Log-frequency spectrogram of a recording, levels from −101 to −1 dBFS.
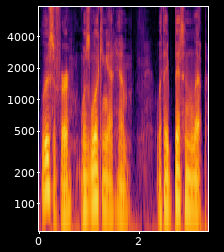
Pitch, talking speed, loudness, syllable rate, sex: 90 Hz, 160 wpm, -20 LUFS, 4.9 syllables/s, male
